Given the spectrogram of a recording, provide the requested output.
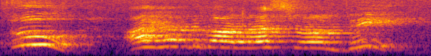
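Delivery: husband's eager reply. Retold or imitated. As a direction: imitate the husband brushing her off cheerfully. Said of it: "And his response was".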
